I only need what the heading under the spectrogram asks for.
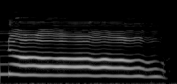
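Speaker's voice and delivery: loud, drawn-out high "no"; mock dismay. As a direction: wail it in mock despair. Dismay at needing Southern accent.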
